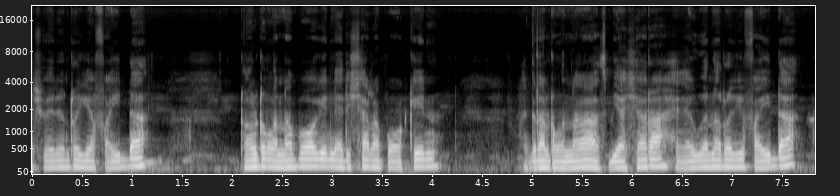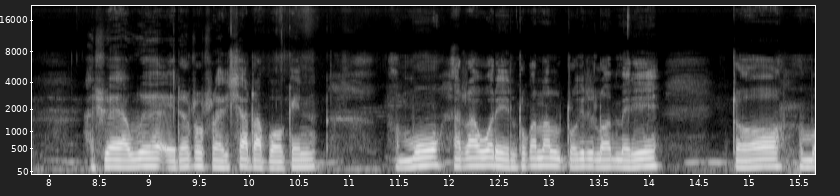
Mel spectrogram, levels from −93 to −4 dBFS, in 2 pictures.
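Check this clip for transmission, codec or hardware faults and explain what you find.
Nothing in the speech stood out as a problem on listening.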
